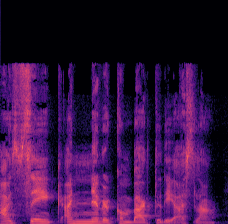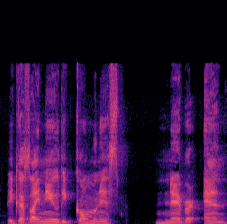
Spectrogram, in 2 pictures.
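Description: This woman talks at a very slow pace with a Cuban accent, her pitch medium and its variation ordinary. The background is quiet. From Cuba, Havana. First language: Spanish. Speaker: immigrant sharing life story; interviewee. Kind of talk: oral history interview. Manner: halting. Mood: calm, reflective. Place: home room.

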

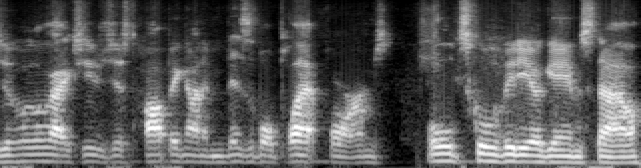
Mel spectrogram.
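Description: At a fairly quick pace, a man speaks with a medium pitch, a fairly bright tone and little pitch movement.

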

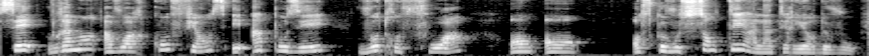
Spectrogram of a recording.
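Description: Speaking at a very slow pace with long, frequent pauses, a woman uses a medium pitch, lively intonation and a dark, mellow tone. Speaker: tarot reader, video channel host. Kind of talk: intuitive tarot reading, monologue to camera. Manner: hesitant, many fillers and repetitions.

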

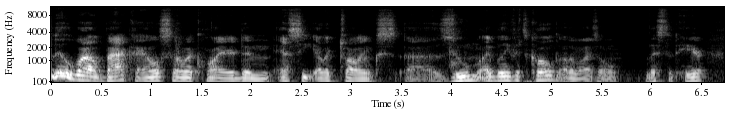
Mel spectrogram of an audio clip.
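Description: An unremarkable speaking voice at a fairly quick pace, with ordinary pitch variation and light background noise. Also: man. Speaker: tech vlogger. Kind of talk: casual vlog chat. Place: home room. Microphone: camera far.

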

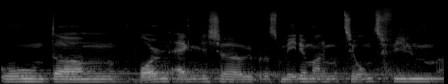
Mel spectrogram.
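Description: This man speaks in a monotone with flat intonation. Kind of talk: short presentation at an award event. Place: hall. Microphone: handheld.

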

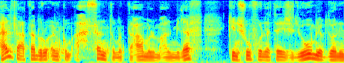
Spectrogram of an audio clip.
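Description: A man's dark, mellow tone at a moderate pace, against a quiet background. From Tunisia. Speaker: radio host. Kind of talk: radio interview. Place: studio. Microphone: studio mic.

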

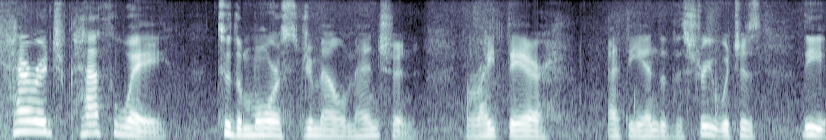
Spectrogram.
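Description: Amid light background noise, a man talks at a moderate pace with very wide pitch swings. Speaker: live stream tour guide. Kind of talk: walking tour commentary with viewer chat replies. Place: street. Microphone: lapel.

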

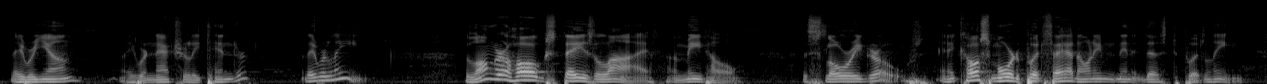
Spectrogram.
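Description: A man with a rural Missouri accent talks with lively intonation. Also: medium pitch for a man, moderate pace. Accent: Midwestern US rural (Missouri). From northeast Missouri. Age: 60s. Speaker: farmer and farm writer. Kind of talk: seminar talk. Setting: stage with audience.

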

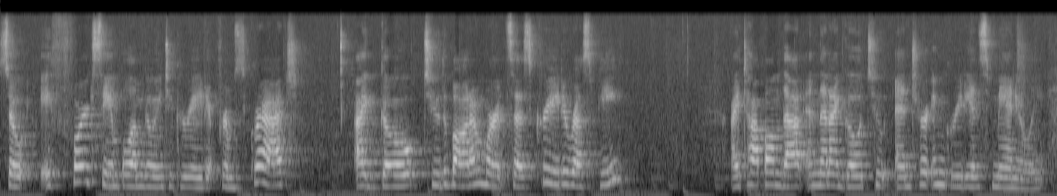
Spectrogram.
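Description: A woman speaks at a moderate pace. There is audible room echo and faint music in the background. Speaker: fitness creator. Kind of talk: tutorial. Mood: friendly, upbeat. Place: kitchen.

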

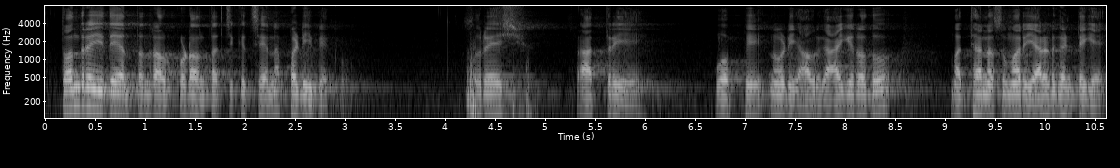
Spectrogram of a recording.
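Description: With very even loudness and fairly even intonation, a man talks at a medium pitch in an unremarkable speaking voice. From Karnataka, Haveri district (north Karnataka). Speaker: religious leader (swami). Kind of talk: public speech. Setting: stage at felicitation ceremony. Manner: measured, with frequent pauses.

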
